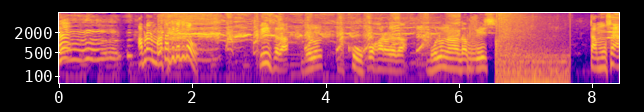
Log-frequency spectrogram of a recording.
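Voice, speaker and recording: Pleading young man, high lively voice. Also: noisy background. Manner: pleading and whiny, then grumbling. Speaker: comic sketch performer. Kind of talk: sketch comedy, playing several parts.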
